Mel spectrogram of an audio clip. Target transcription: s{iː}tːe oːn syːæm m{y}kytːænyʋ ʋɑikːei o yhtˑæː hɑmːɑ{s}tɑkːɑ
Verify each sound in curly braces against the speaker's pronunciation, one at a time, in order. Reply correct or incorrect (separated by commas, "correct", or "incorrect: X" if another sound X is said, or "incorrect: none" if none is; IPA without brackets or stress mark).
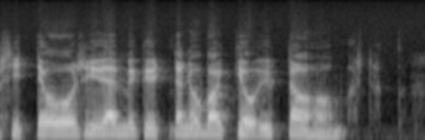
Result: incorrect: i, correct, correct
